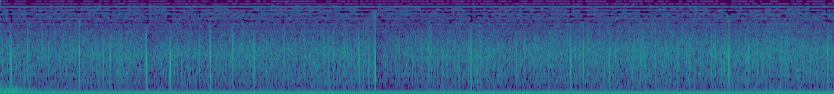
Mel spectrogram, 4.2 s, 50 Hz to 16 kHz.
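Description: Noise of a historic 1932 radio broadcast recording: a steady low hum and hiss with irregular clicks and crackles.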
